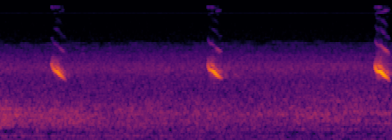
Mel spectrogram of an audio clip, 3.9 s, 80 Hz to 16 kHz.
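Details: Osprey alarm calls at the Hellgate nest on 26 April 2018 as the male arrives with a fish to protect the female from an intruder: sharp, downslurred whistled chirps repeated about every one and a half seconds over quiet background.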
